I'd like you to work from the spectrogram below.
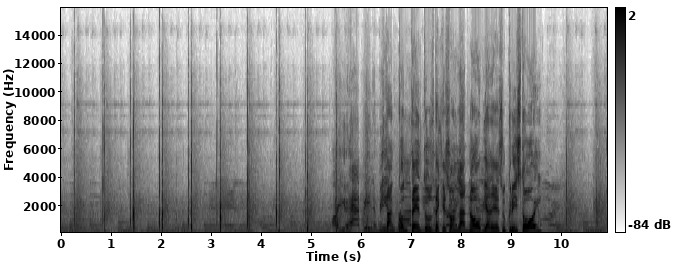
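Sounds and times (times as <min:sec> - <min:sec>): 
group clapping in a steady rhythmic beat: 0:00.0 - 0:07.0, 0:10.0 - 0:10.9
speech: 0:05.6 - 0:09.8.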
